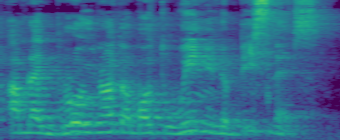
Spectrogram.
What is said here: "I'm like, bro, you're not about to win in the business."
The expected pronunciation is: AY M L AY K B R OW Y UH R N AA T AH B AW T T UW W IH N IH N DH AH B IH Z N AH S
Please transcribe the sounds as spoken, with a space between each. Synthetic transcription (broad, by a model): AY M L AY K B R OW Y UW N AA T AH B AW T T UW W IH N IH N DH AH B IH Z N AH S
